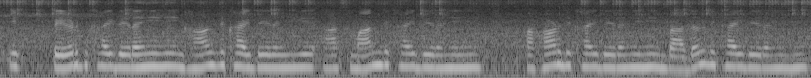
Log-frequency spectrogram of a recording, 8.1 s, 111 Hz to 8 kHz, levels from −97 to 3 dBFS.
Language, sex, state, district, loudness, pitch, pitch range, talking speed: Hindi, female, Maharashtra, Dhule, -34 LUFS, 205 Hz, 200-215 Hz, 190 wpm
